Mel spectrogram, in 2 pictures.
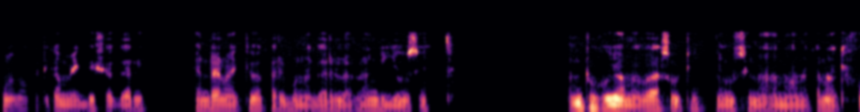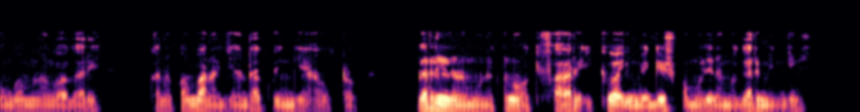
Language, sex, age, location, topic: Swahili, female, 36-49, Nakuru, finance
